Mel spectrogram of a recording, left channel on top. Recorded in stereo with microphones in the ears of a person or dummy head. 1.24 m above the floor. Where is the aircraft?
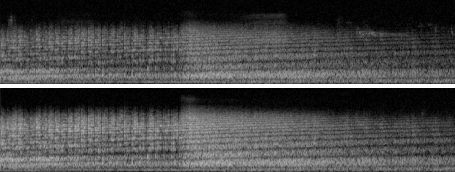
50° right (ahead or behind); by 4.6 s 35° right (ahead or behind).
